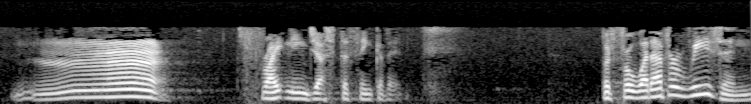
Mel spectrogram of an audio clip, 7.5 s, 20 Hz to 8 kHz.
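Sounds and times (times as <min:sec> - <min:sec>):
cow mooing: 0:00.3 - 0:01.7
speech: 0:02.6 - 0:04.2, 0:06.0 - 0:07.5.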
